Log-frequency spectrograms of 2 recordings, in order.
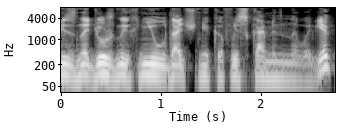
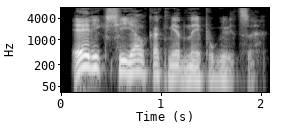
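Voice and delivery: ordinary delivery

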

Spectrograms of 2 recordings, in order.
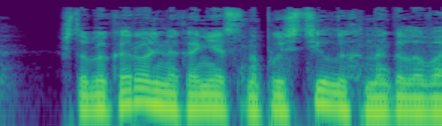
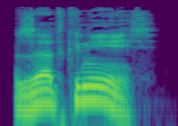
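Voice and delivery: mildly commanding, pitched up; curt order; 4 semitones higher than usual. A narrator's reading. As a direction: order a subordinate to be silent. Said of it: "приказал сержант". (сдержанный приказ, чуть повышенным тоном)

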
